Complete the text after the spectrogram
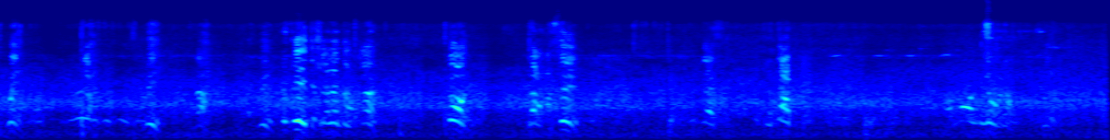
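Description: Footballs thump as they are kicked on grass.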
